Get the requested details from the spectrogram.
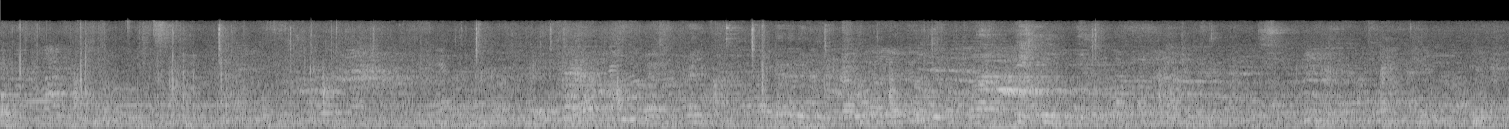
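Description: A crowd of men and women chatter nearby in a busy, echoing hall.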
